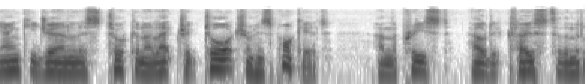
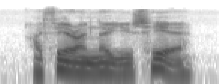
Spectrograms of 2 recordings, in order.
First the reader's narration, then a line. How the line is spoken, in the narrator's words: he said with a brief sigh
